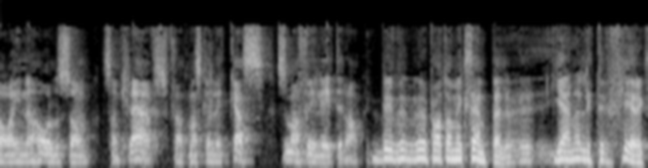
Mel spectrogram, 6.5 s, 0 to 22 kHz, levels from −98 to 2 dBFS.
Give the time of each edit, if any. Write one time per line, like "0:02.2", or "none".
0:01.0
0:01.7
0:02.7
0:03.6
